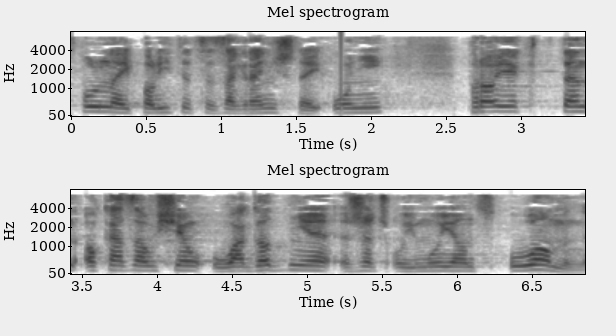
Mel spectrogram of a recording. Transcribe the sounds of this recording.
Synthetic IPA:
spulnɛjpɔlʲit̪ɘt̪sɛzaɡɾaɲit͡ʂnɛjʔuɲji | pɾɔjɛkt̪ːɛnɔkazawɕɛwaɡɔd̪ɲɛʐɛt͡ʂujmujɔnt̪suwɔmnɘ

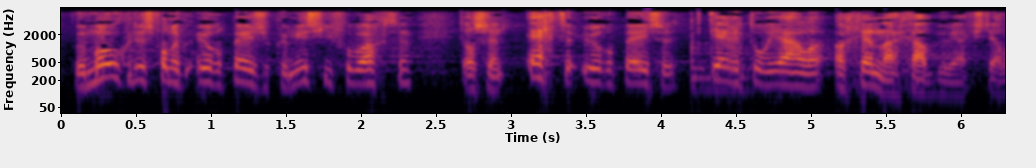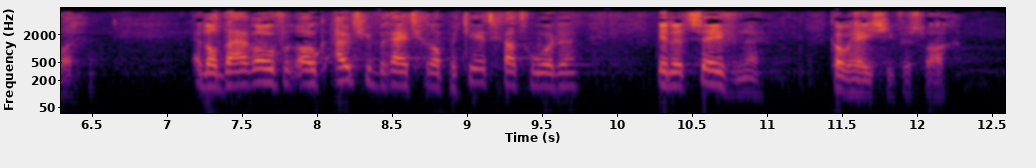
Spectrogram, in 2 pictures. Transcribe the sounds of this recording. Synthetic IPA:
ʋəmowχəndɵsfɑndəøːrowpejsəkɔmɪsivəɹʋɑχtən | d̥ɑtsənɛχtəʔøːropejsəteritoriaːləʔaχɛnda̰ːχa̰ːd̚bəʋɛ̰ɹkstɛ̰lə̰χən | ɛndɑt̚daːrowvəɹowkœɥtχəbrɛjtχərɑpɔɹtɪːɹtχaːtʋɔɹdən | ɪnɦətsejvəndə | kowɦejzivəɹslɑ̰χ

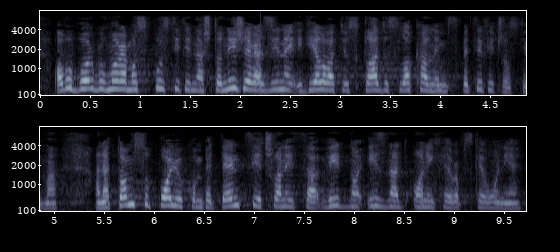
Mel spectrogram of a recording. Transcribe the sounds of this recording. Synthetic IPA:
o̞ʋubo̞ɾbumo̞ːɾamo̞spust̪it̪inaʃt̪o̞niʒje̞ɾazine̞ʔid̪je̞lo̞ʋat̪iusklˠad̪uslˠo̞kaːlnimspe̞t̪sifit͡ʃnost̪imaanat̪o̞ːmsupo̞ʎuko̞mpe̞t̪e̞nt̪sije̞t͡ʃlˠanit̪saʋid̪no̞ʔiznad̪o̞nixe̞wɾo̞pske̞uːnije̞

